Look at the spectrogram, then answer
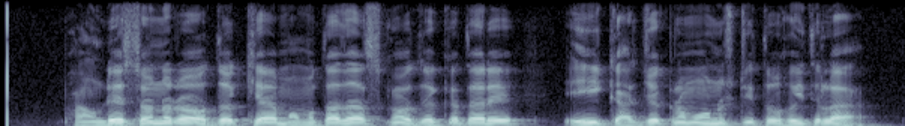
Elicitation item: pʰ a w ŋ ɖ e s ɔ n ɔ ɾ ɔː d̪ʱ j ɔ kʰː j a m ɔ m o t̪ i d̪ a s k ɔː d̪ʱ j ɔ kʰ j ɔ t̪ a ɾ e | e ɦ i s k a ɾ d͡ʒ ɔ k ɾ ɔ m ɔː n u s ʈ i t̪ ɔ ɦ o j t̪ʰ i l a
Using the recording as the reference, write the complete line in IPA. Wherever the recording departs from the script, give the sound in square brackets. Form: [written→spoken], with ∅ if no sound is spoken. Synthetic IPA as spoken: pʰ a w [ŋ→ɳ] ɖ e s ɔ n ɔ ɾ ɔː d̪ʱ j ɔ kʰː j a m ɔ m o t̪ [i→a] d̪ a s k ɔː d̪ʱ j ɔ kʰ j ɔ t̪ a ɾ e | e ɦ i [s→∅] k a ɾ d͡ʒ ɔ k ɾ ɔ m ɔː n u s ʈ i t̪ ɔ ɦ o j t̪ʰ i l a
